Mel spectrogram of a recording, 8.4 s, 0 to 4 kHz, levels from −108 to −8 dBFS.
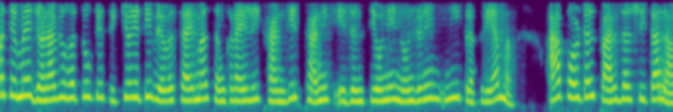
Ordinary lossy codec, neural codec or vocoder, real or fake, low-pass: AAC, 24 kbps; codec, 16 kHz, 4.8 kbps, FACodec; fake; 3.6 kHz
